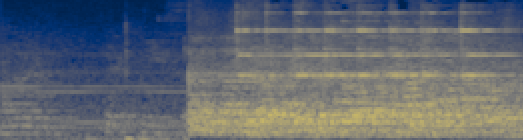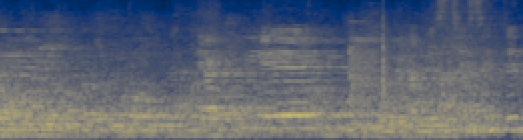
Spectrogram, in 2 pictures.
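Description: A crowd chatters in an echoing hall.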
